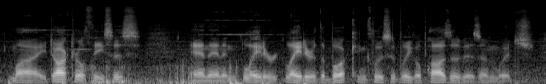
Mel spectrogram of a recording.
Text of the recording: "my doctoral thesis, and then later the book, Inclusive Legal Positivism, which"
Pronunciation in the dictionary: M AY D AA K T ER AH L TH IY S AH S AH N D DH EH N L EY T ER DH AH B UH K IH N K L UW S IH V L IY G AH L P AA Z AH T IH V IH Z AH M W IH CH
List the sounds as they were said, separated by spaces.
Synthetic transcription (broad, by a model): M AY D AA K T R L TH IY S AH S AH N DH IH N L EY T ER DH AH B UH K IH N K L UW S IH V L IY G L P AA Z AH T IH V IH Z AH M W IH CH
